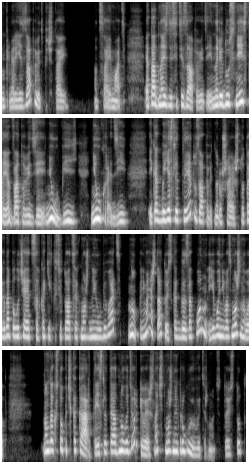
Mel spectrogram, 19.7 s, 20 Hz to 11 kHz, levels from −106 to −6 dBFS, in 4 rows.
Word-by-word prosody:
например, 165 -1 -6
есть 170 0 -4
заповедь 255 - -2
"Почитай 160 -3 -10 0.5
отца 165 - -10
и - - -5
мать"- 165 - -4 0.4
это 240 - +4
1 220 -2 +4
из 220 - +3
10 200 +2 -3
заповедей. 155 -5 -3
Наряду 215 +5 +5
с 230 - -8
ней 270 +6 +6
стоят 180 -11 -3
заповеди 175 -3 -3
"Не 250 +9 +7
убий", 210 -7 +2 0.2
"Не 220 - +6
укради". 200 - +3 0.4
И - - -2
как 230 -2 +2
бы 225 - +6
если 240 0 +4
ты 235 +3 0
эту 315 -2 -1
заповедь 205 -5 -4
нарушаешь, 160 -2 -5
то 185 - -9
тогда, 220 +4 0
получается, 220 -3 -1
в - - -21
каких-то 210 0 -7
ситуациях 205 -1 -5
можно 205 -1 -2
и 210 - 0
убивать. 270 - -3
Ну 265 -1 +4
понимаешь, 265 +6 -2
да? 285 - -1
То - - -3
есть, 175 - -7
как 210 -2 -6
бы, 205 -1 +2
закон- 290 - -1
его 220 +6 0
невозможно 230 +2 +2
вот 180 0 -4 0.7
он 245 - +6
как 265 0 +2
стопочка 265 -2 -2
карт: 235 -6 0
если 205 +4 -2
ты 235 +2 -2
одну 255 +3 +4
выдергиваешь, 240 - -2
значит, 270 +3 -6
можно 255 0 +3
и 245 - +4
другую 245 -8 0
выдернуть. 275 - -12
То - - -11
есть 175 0 -13
тут 235 +1 -8
215 Hz, 200 wpm, -22 LUFS, 190-250 Hz, 0.7 s, Не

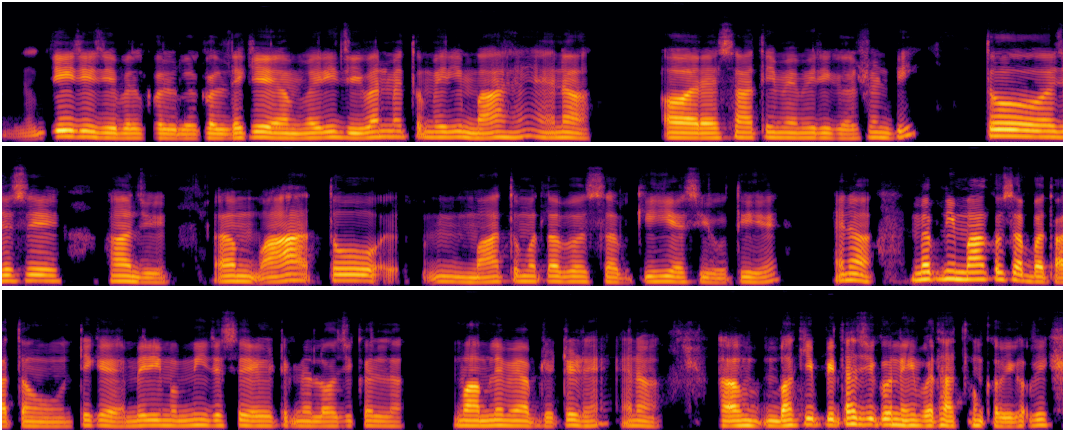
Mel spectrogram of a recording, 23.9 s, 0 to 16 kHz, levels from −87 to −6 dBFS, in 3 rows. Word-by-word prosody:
जी, 95 - +1
जी, 150 -1 +2
जी, 125 -2 +1
बिल्कुल, 120 -1 -2
बिल्कुल। 110 +1 -2
देखिए, 130 +4 +2
अ, 120 - +2
मेरे 125 +4 0
जीवन 130 +4 +1
में 150 0 -4
तो - - -6
मेरी 140 +1 -2
माँ 125 +2 +1
हैं, 140 +4 -5
है 135 -2 -4
ना? 130 -3 0 0.6
और 125 -1 +5
साथ 130 0 -2
ही 135 - -1
में 130 -1 -2
मेरी 125 0 -3
गर्लफ्रेंड 120 +3 -6
भी। 160 - -5 0.5
तो 160 -4 +5
जैसे 150 +1 0 0.5
हाँ 140 -1 +3
जी, 115 -2 -4 0.4
अ, 140 +1 +2
माँ 135 +3 +4 0.2
तो 135 -5 -2
मतलब 135 -1 -1
सबकी 120 +2 -5
ही 135 - +1
ऐसी 120 0 -6
होती 115 +2 -5
हैं, 135 +7 -6 0.4
है - - -1
ना? 160 -4 +2 0.3
मैं 185 +2 +6
अपनी 190 +1 +1
माँ 185 0 +6
को - - +1
सब 170 -4 +1
बताता 120 -2 0
हूँ, 110 -1 -4
ठीक 135 -1 -4
है? 120 -4 0
मेरी 130 +3 0
मम्मी 130 +2 -2
जैसे 130 -1 -1
टेक्नोलॉजिकल 120 0 -5 0.5
मामले 130 +1 +4
में 130 -1 0
अपडेटेड 125 +3 -2
हैं, 125 - -4 0.2
है - - -5
ना? 120 -4 -3 0.5
हाँ 125 0 +6
म 125 -1 0
बाकी 135 +4 +4
पिताजी 155 +1 +4
को 150 +1 +3
नहीं 135 -3 +3
बताता 125 0 0
हूँ 135 - +1
कभी-कभी। 120 +5 -2
130 Hz, 165 wpm, -21 LUFS, 120-140 Hz, 0.6 s, मैं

